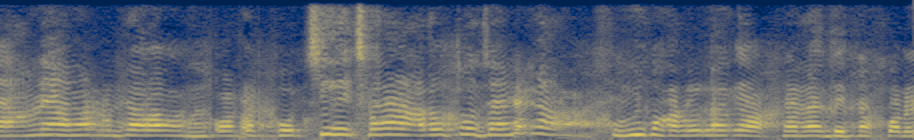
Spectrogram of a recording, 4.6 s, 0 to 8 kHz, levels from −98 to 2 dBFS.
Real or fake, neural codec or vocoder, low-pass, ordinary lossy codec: fake; codec, 16 kHz, 1 kbps, FreqCodec, larger model; none; none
